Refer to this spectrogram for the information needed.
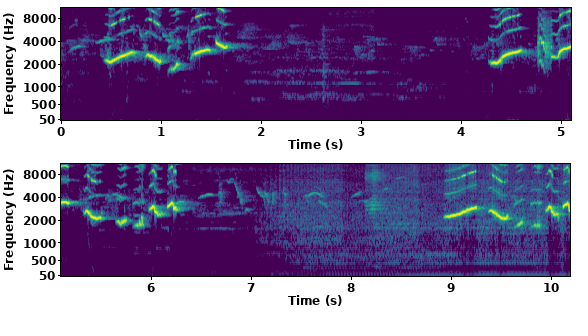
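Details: Oriental magpie-robin opening song for training juveniles: three bursts of fast warbled whistles and chips a few seconds apart, a low hum and soft hiss entering toward the end.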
